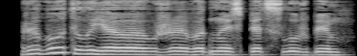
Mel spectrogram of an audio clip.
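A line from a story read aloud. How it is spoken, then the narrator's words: Witch, gloomy. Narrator (Russian): мрачно сказала ведьма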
